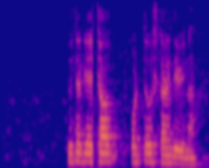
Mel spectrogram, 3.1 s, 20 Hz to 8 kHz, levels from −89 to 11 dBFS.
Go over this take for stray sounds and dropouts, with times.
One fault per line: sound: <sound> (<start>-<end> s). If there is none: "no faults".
sound: dropout (1.4-1.5 s)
